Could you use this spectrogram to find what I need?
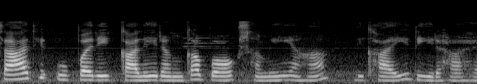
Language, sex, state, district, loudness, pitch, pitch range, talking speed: Hindi, male, Chhattisgarh, Raipur, -19 LUFS, 195 Hz, 185-210 Hz, 175 wpm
